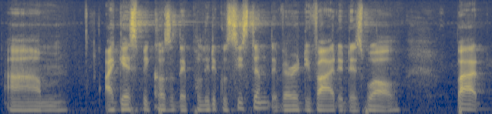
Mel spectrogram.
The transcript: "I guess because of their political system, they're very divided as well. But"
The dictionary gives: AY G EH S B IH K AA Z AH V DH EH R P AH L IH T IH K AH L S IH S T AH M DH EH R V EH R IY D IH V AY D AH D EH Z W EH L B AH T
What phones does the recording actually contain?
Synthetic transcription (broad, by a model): AY G EH S B IH K AA Z AH V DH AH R P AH L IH T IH K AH L S IH S T AH M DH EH R V EH R IY D IH V AY D AH D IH Z W EH L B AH T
